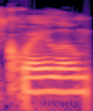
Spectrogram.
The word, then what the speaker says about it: Coelho: I pronounced that wrong last time, didn't I? How do you say it? – It's Coelho Medallion. It's a Portuguese name, which I stole from Paulo Coelho, who's the author of The Alchemist.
